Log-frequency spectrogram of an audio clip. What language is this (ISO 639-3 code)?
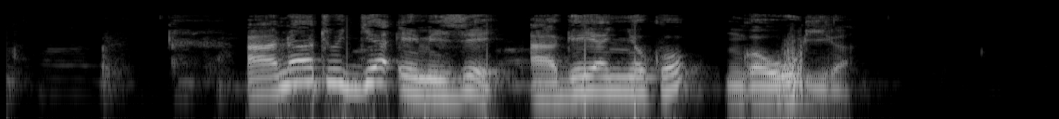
lug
